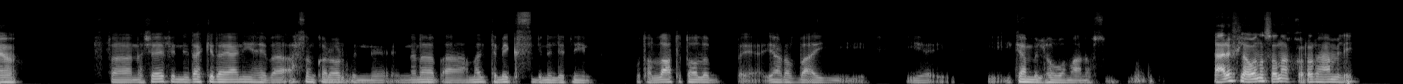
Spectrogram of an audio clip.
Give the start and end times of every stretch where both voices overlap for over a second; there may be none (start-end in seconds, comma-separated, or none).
none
